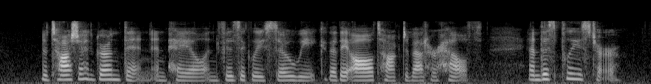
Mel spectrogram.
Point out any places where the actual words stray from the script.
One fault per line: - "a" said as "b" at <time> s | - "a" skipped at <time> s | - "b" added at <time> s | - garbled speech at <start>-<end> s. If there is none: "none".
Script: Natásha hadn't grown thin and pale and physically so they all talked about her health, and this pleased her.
- "hadn't" said as "had" at 0.8 s
- "weak that" added at 2.9 s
